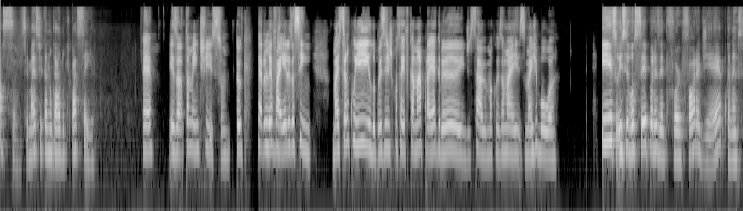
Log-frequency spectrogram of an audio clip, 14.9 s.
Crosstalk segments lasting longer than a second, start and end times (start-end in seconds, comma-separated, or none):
none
